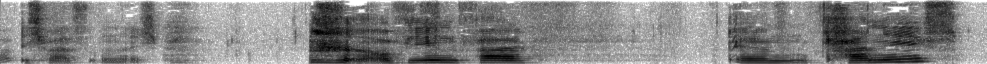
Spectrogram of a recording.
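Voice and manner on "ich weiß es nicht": unvoiced muttered aside; whispering. Real, not acted. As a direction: whisper it to yourself. Unsure aside to self.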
